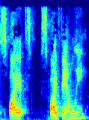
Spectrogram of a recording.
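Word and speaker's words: Spy x Family: But the cruise, the food in the restaurant was a buffet thing, and it was all Spy Family. I guess you don't pronounce the X. I've been doing it wrong this whole time.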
